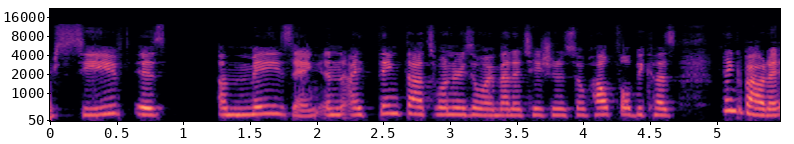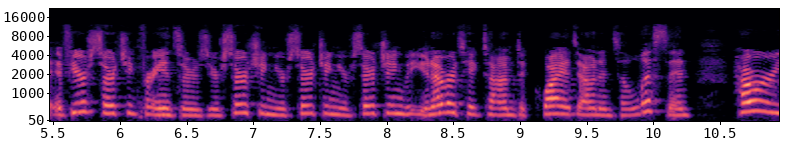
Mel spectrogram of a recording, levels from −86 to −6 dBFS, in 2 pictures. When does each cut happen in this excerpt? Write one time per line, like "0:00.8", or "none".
none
